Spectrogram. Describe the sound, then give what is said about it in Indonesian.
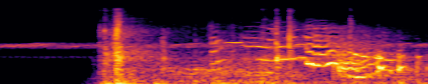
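A house door is opened from inside for arriving visitors before they can knock, with a sudden thunk after a faint steady hum, followed by a wash of outside noise and some thin, wavering squeaks. “Sebelum mereka mengetuk pintu, aku langsung bukakan pintu.”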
